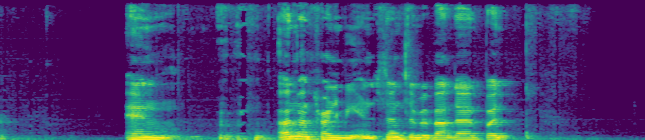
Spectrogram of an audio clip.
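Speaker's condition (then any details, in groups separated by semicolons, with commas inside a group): Cerebral palsy; voice sound affected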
